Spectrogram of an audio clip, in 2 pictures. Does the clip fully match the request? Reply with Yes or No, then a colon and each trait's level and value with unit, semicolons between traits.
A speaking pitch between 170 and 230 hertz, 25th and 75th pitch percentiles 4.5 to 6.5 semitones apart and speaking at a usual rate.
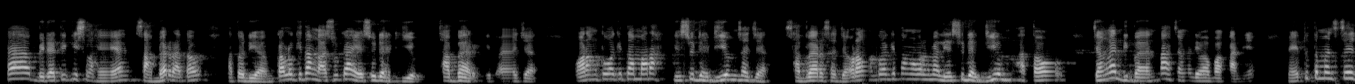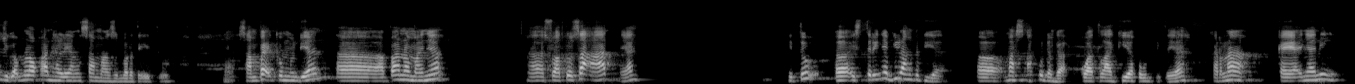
No: high, 190 Hz; average, 5.1 semitones; fast, 180 wpm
